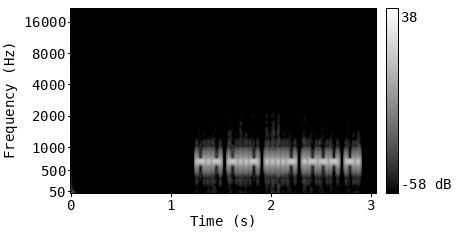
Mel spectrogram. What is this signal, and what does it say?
Morse code, heard as a keyed tone, about 46 wpm, 700 Hz. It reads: KX4JN
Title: USA Call Signs - 5 Characters - 6x Character Spacing - 45wpm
